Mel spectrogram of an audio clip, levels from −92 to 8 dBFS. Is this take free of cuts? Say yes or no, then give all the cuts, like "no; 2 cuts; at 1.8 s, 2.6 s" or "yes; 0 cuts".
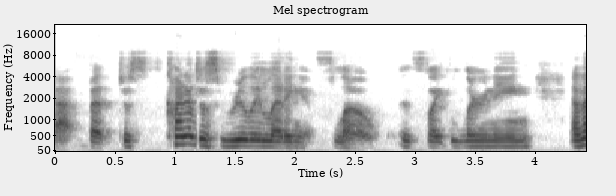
no; 1 cut; at 1.2 s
